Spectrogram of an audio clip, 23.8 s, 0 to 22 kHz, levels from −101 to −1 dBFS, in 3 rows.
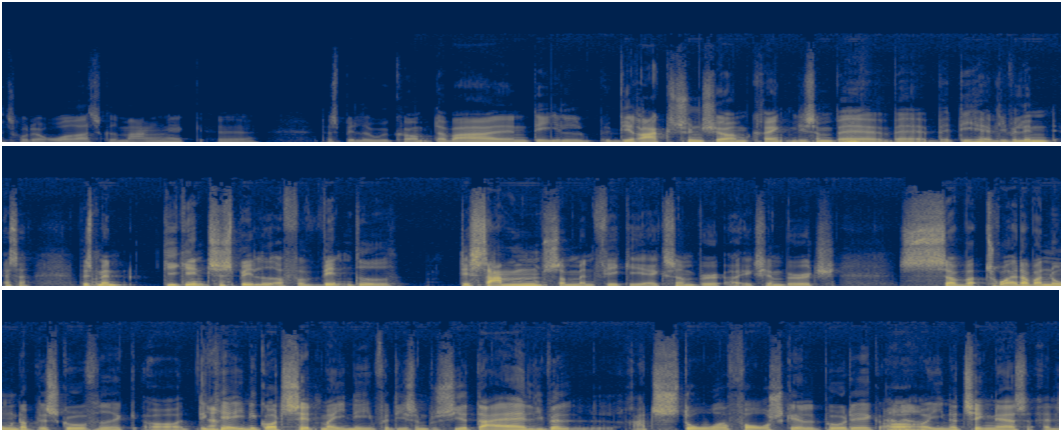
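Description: The call software judged the microphone too quiet and raised its input volume in steps, twice in this speech clip: microphone volume stepped up at 3.09 s, right after "da spillet", by about 9 dB, and again at 4.11 s, after "var en", by about 4 dB. Each time the voice and the background noise jump louder together, abruptly, so the level climbs in two audible stairs within about one second.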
